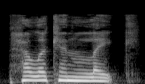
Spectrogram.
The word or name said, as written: pelican lake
